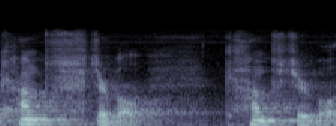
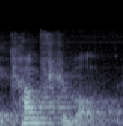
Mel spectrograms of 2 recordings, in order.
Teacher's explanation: we don't elongate the syllable in the middle so um we simply kind of shorten the word and we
